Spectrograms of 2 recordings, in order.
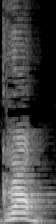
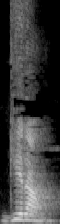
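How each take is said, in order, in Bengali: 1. প্রথম দুটি ব্যঞ্জন একসঙ্গে জুড়ে থাকে। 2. একটি স্বরধ্বনি প্রথম দুটি ব্যঞ্জনকে আলাদা করে দেয়। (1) "যেমন গ্রাম বলতে পারে না" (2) "এরকম ভেঙে ভেঙে বলে"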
